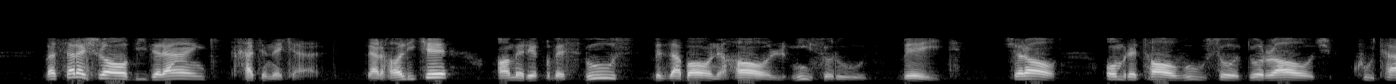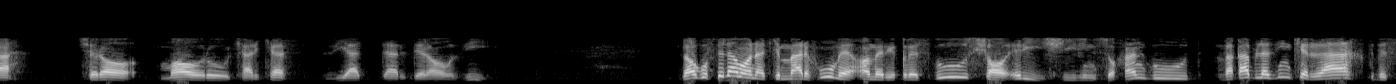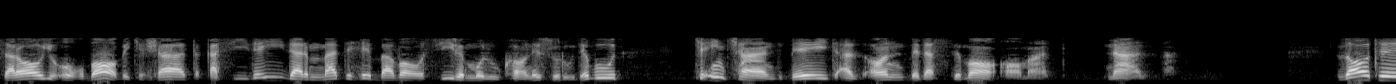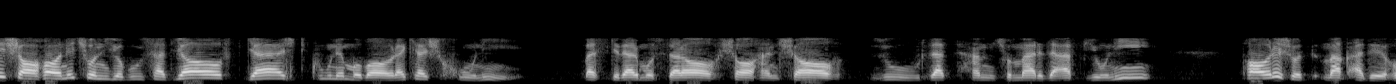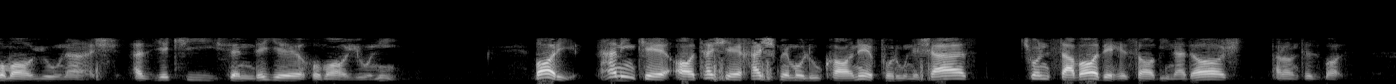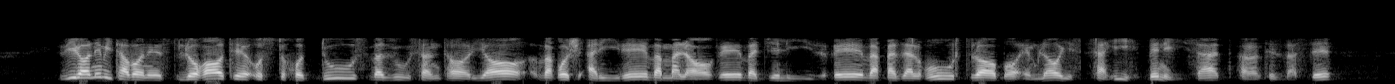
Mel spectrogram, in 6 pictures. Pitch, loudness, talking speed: 145 Hz, -19 LUFS, 95 wpm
